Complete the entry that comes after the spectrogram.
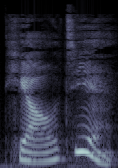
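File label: "tiao2jian4", Mandarin Chinese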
